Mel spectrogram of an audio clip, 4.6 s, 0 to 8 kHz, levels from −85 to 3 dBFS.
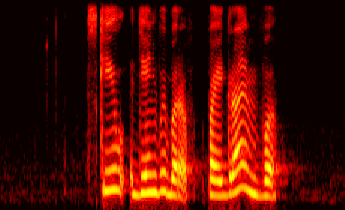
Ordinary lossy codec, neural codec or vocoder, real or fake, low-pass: Opus, 24 kbps; none; real; 7.2 kHz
